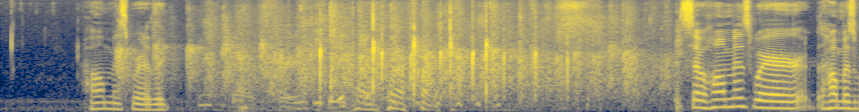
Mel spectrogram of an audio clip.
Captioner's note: audience applauding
